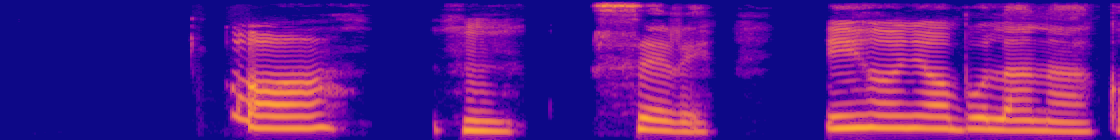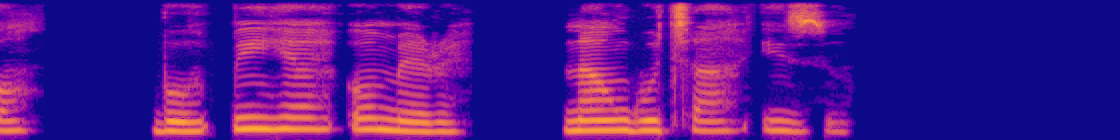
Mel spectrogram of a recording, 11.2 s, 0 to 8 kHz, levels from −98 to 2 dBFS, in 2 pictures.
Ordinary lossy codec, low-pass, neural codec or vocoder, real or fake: none; 7.2 kHz; none; real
